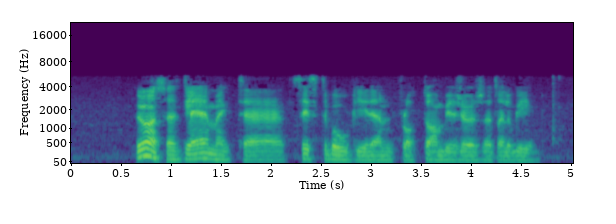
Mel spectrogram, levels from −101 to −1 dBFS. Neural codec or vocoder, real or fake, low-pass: none; real; 5.4 kHz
